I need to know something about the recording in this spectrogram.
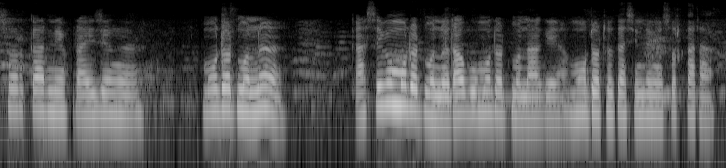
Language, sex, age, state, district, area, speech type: Bodo, female, 45-60, Assam, Udalguri, urban, spontaneous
